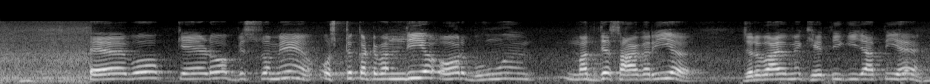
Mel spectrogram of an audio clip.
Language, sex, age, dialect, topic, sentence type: Hindi, male, 18-24, Kanauji Braj Bhasha, agriculture, statement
